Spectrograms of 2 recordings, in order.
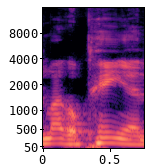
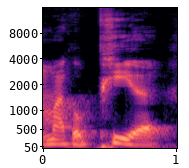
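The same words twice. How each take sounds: First: "Pena" said with the Spanish ñ, pen-ya; "Pena" pronounced pen-ya, the right way; correct name. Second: "Pia" said pee-ah, dropping the n; "Pia" said as pee-ah, the AI's wrong version; wrong name. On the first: Vlogger correcting the AI article's name, plain "Pena". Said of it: "not Michael Pia". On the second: Vlogger mocking the article's misspelling, "Pia" as pee-ah. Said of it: "pretty sure his name is Michael Pena". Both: Shown as a demonstration.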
